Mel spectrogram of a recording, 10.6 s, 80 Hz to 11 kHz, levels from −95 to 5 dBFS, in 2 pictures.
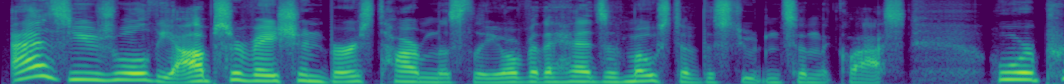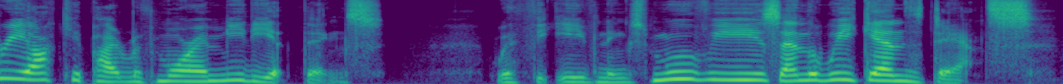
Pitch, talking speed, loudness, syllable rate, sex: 205 Hz, 180 wpm, -21 LUFS, 5.4 syllables/s, female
